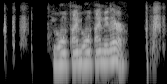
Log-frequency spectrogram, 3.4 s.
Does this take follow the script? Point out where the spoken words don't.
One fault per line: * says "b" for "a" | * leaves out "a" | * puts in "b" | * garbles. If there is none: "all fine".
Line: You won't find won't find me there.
all fine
